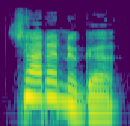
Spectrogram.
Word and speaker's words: Chattanooga: a city in Tennessee the first sound the CH is a CH just like in exactly yeah Chattanooga which I really want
